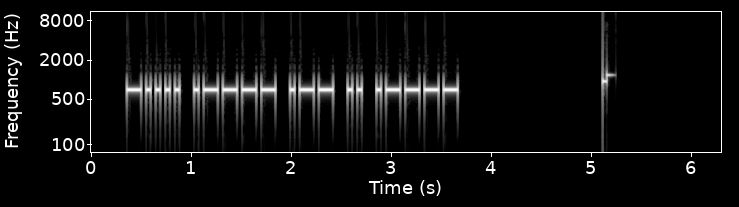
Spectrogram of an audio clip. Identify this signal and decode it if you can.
Morse code, heard as a keyed tone, about 25 wpm, 700 Hz. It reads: 61WI1
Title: Five Challenging Letter-Number Combinations 25wpm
